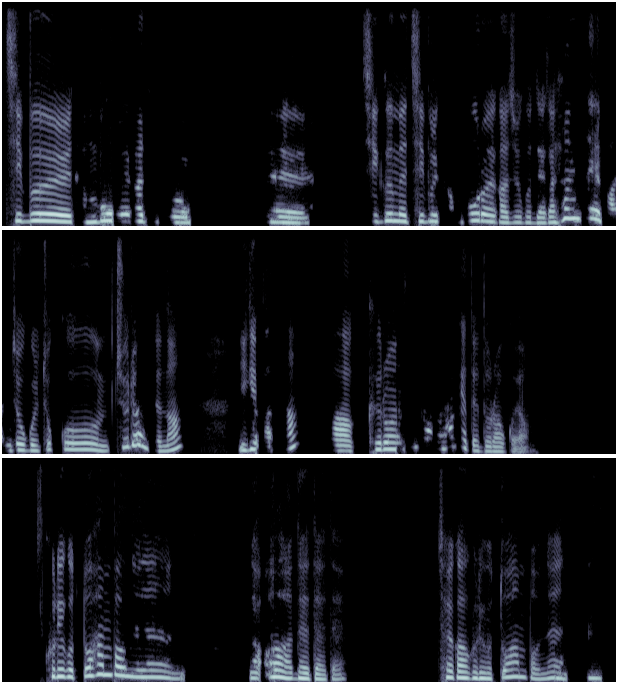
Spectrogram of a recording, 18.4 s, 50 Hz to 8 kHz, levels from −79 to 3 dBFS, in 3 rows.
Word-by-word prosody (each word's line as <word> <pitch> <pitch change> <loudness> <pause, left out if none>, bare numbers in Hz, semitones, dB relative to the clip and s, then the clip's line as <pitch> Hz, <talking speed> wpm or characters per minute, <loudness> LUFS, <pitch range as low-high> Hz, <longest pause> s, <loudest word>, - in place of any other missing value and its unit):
집을 245 -2 +6
담보로 210 +6 +4
해 240 - +2
가지고 210 -4 -2 0.8
네 200 - -4 0.9
'지금의 230 +1 +1
집을 230 0 -2 0.2
담보로 245 +4 +1
해 220 - +2
가지고 195 -1 -4
내가 185 +2 -1
현재의 330 -2 +2
만족을 190 +2 -2
쪼끔 225 -3 -1
줄여야 370 +5 0
되나? 185 +9 -2 0.6
이게 215 +4 0
맞나?' 235 - -6 0.3
막 185 -3 +2
그런 235 +1 +2
생각을 300 -5 -10
하게 330 -4 -7
되더라고요. 165 - -7 1.3
그리고 260 -1 +3
또 280 +5 +2
한번은 245 - +2 0.7
어 200 - 0 0.3
아 - - 0
네네네. 175 -3 0 0.9
제가 220 -2 +3
그리고 195 -2 +2
또 235 +2 -1
한번은 205 -5 -2 0.3
음. 195 -1 -3
225 Hz, 245 characters per minute, -20 LUFS, 195-250 Hz, 1.3 s, 집을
